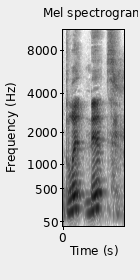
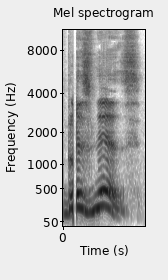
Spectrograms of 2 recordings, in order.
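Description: First: The name is said with T sounds. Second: The name is said with S sounds. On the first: This is how the creatures say their own name. "substitute a T for the S sound" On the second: This is the name as others say it. "their name's Blizniz"

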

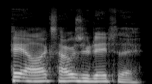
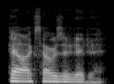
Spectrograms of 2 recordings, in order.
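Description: First: It is said at normal speed. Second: It is said fast with brief pauses.

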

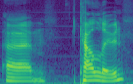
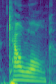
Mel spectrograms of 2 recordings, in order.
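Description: First: It is said with a plain English ending. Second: It is said with a Cantonese-style ending.

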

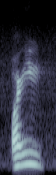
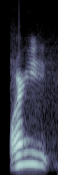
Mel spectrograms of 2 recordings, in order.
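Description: Both takes have the same delivery.

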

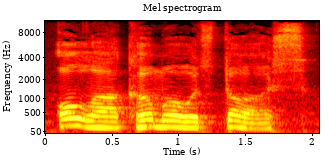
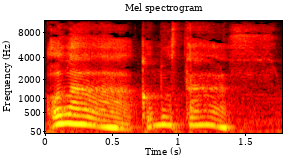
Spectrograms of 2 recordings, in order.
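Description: First: It is said flatly, without a smile. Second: It is said smiling, with a musical tune.

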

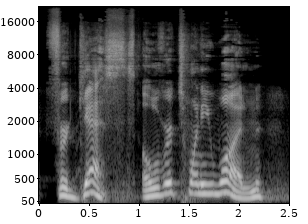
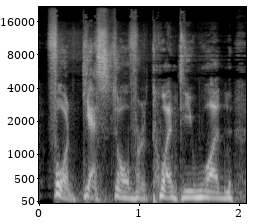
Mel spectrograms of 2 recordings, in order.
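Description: First: It is read in a natural voice. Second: It is read in a put-on character voice. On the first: "I'm just reading it as written" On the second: "Did freaking Olaf write this? Should we read it like that?"

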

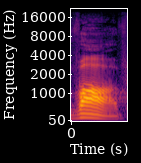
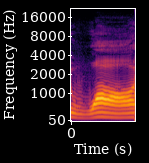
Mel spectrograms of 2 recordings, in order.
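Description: First: The word begins with a v sound. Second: The word begins with a w sound. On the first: The speaker calls it right. "if you want to sound like a real Hebrew" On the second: The speaker calls it wrong. "you don't say Wah"

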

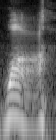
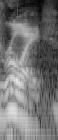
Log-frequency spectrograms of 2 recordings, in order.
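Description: First: The name is said with French pronunciation. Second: The name is read like English spelling. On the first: "but it's pronounced Wah" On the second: "your name is Roy"

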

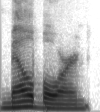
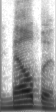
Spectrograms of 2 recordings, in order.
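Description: First: It is said in an American way. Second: It is said in an Australian way. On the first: The speaker calls it wrong. "instead of Melbourne" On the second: The speaker calls it right. "I know to say Melbourne"

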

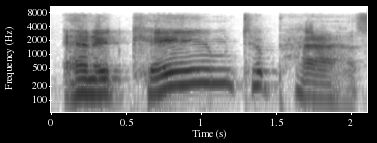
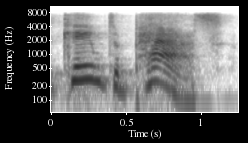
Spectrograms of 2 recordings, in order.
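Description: First: It is said in a solemn, ominous tone. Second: It is said in a casual, reassuring tone.

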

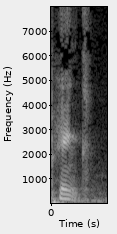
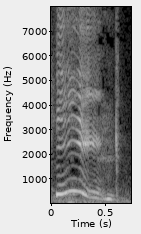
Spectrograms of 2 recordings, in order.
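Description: First: The vowel is a plain short 'i' sound. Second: The vowel sounds like 'ee' blended into 'ink'. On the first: This is the usual way to say it. "Instead of" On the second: This is how people from Illinois say it. "It's like you're saying pee and ink at the same time"

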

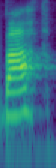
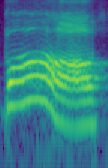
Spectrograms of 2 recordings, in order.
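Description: First: It is said in the speaker's usual accent. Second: It is said in a mimicked local accent. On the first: "can I get a return ticket to Bath" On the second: "let me just change my accent completely"

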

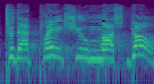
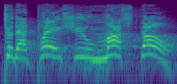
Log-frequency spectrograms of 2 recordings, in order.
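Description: First: The word go carries the stress. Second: Both must and go carry stress. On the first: "Say it with the emphasis on go" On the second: "Say it with the emphasis on must and go"

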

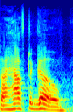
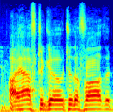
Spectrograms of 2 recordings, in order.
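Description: First: It is said with tearful, desperate emotion. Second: It is said flat and emotionless, British-sounding.

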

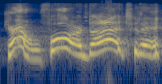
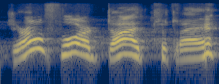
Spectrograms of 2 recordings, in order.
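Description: First: It is said with a surprised tone. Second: It is said in a plain, neutral tone.

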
